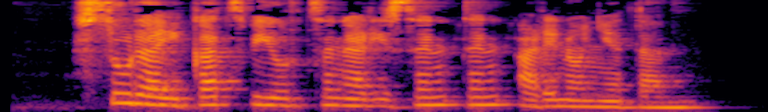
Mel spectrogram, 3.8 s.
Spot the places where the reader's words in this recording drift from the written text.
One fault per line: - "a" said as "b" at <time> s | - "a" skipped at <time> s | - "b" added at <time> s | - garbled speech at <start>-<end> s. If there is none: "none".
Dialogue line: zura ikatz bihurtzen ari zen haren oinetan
- "zen" added at 2.3 s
